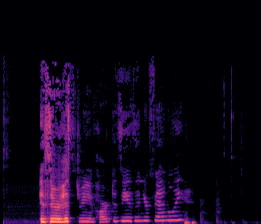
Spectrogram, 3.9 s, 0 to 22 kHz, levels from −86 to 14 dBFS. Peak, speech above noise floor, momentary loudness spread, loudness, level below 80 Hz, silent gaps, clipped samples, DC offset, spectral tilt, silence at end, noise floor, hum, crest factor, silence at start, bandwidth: 0 dBFS; 45 dB; 20 LU; -16 LUFS; -64 dBFS; none; under 0.1%; under 0.1%; -4 dB/octave; 1 s; -61 dBFS; none; 18 dB; 0.6 s; 16 kHz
